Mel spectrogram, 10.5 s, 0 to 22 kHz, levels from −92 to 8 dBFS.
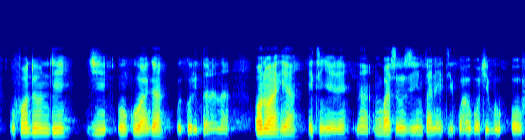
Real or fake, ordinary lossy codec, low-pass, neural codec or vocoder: real; none; 5.4 kHz; none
